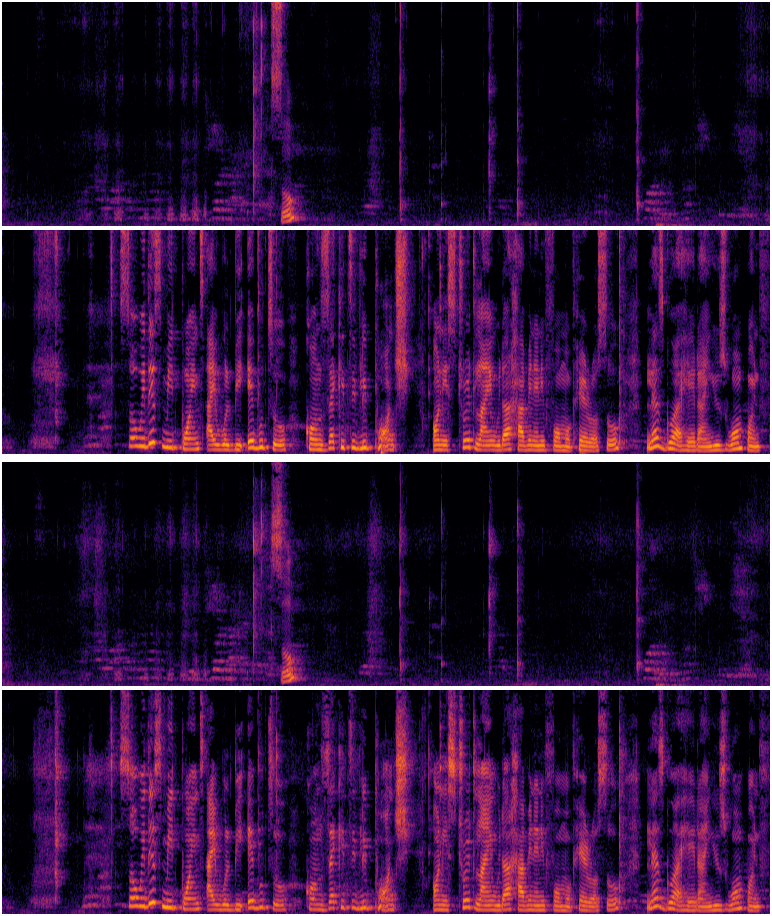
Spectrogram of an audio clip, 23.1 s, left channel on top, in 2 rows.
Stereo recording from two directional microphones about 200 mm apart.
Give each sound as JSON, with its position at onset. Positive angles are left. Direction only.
{"t": 13.3, "sound": "speech", "side_deg": 10}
